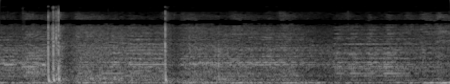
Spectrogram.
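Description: Fireworks exploding overhead: two sharp bangs about a second apart, over loud music with a steady bass played for the show.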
